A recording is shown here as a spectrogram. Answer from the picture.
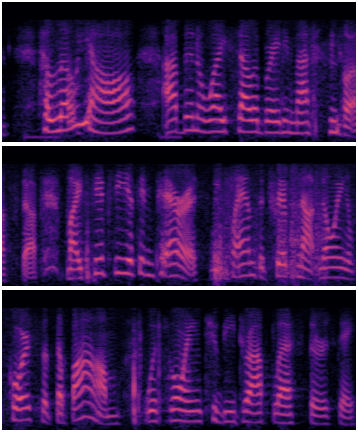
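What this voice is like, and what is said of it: Slight put-on Southern accent. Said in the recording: “I have to do it with a slight Southern accent.”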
